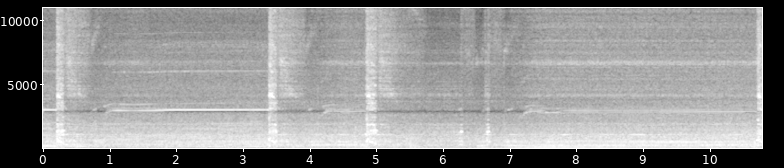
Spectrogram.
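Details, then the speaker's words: Fiat 124 Spider Abarth, tuned (tune unchanged), after fix: wastegate actuator spring swapped yellow to purple and BOV crack pressure lowered from about 11 to 9.5; steady pull with clean whooshes at gear changes, no stutter or low-rpm surge; boost normal. "so as you can hear it's smooth both the issues i had the blow off low rpm surging the higher rpm with the wastegate actuator going off it was all fixed from swapping out those parts and putting the right springs in"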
